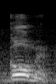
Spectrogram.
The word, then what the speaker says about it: Gomer: Era que Dios quería enseñarle al profeta Oseas que así como él buscó a Gomer, que en hebreo se pronuncia Gomer, así como Oseas buscó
